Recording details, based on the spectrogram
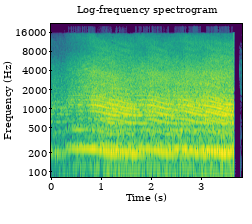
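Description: Mazda MX-5 Cup race cars at Mid-Ohio in iRacing scream past in a race replay, with a loud, steady engine note that climbs in pitch and then cuts off abruptly near the end.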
